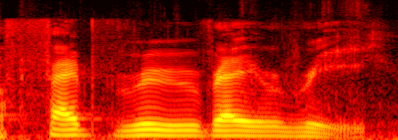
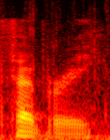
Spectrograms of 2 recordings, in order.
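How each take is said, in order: First: Slow Plymouth "February" stretched to "Feb-roo-ray-ree". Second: Quick "February" with the middle squeezed into "Feb-ruh-ree"; his own February. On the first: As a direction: drag out "February" in a broad Plymouth accent. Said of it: "where I come from, Plymouth". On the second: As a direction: say "February" fast and clipped to three syllables. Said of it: "I say it in, I suppose, two or three different ways". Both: Shown as a demonstration.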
